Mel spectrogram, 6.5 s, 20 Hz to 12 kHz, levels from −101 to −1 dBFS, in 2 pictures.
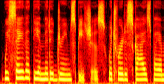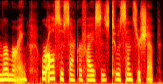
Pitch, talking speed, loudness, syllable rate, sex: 215 Hz, 175 wpm, -20 LUFS, 5.7 syllables/s, female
